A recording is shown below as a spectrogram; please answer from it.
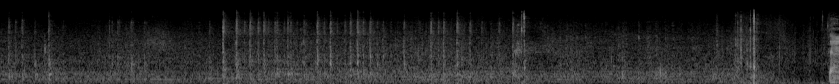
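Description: Sliding chalkboard panels being pushed up and down in their frame, rattling with a rapid run of clicks about two seconds in and a few single knocks later.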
